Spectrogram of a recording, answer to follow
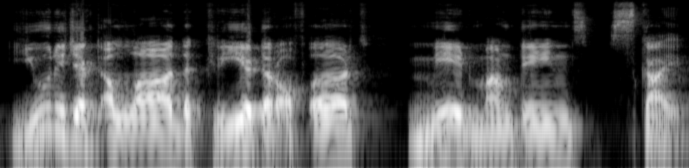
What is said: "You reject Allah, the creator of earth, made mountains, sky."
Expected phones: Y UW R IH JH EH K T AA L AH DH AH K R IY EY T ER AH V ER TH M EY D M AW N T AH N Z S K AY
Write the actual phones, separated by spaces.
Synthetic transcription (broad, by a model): Y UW R IH JH EH K T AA L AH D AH K R IY EY T ER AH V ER T M EY D M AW N T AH N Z S K AY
